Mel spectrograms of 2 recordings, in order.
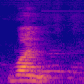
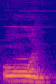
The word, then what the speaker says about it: one: one no you see this word one it is start we say one we never said on we never say own we say one w l e so one is starting with w and that's why we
